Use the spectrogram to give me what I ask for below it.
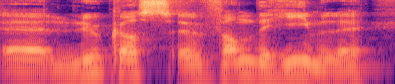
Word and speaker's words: Lucas van de Hemelen: Okay, so this is obviously supposed to be a light character, and this right here is Lucas van de Hemelen. So you kind of pronounce his name in Dutch, as you can tell.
